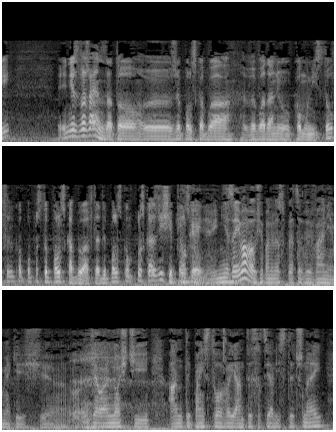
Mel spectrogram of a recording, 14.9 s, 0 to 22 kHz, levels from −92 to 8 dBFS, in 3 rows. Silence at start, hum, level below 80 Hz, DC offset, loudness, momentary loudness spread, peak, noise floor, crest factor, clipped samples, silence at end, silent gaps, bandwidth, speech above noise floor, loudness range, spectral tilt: 0 s; none; -36 dBFS; under 0.1%; -22 LUFS; 10 LU; -2 dBFS; -42 dBFS; 20 dB; under 0.1%; 0 s; none; 7.4 kHz; 20 dB; 5 LU; -5.5 dB/octave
